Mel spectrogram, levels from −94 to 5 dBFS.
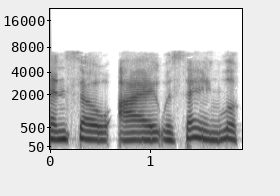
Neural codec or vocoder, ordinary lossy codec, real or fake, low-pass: vocoder, 44.1 kHz, 128 mel bands every 256 samples, BigVGAN v2; MP3, 48 kbps; fake; 7.2 kHz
